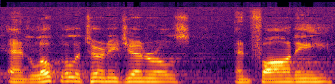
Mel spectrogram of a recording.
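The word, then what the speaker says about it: Fani: local attorney generals and fonnie fonnie you know fonnie spelled f a ni I my name is fonny f a n i i don't figure it you put a little French accent on the word with a lover Wade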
